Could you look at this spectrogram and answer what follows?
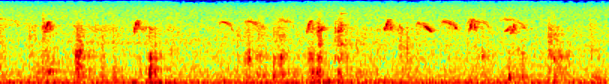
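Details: Three-day-old hatchery chicks of mixed breeds, from Leghorn and Polish to Rhode Island Red and Black Australorp, peep together: short high whistled notes, some rising and some falling, overlap rapidly over a low steady rumble.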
